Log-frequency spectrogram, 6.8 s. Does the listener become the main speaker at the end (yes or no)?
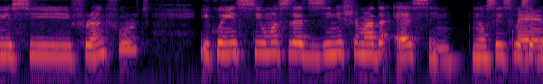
yes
